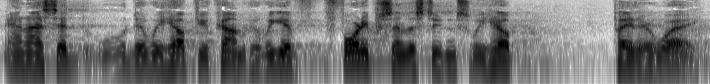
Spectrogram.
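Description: A man with a gravelly, slightly raised voice lectures to a student audience. He talks earnestly and conversationally, moving easily into anecdotes. The sound carries a long echo from a large hall. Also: on the high side, fairly even intonation, fairly quick. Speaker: public speaker addressing university students.

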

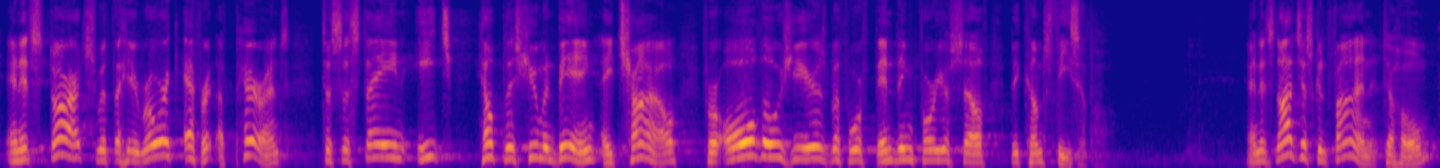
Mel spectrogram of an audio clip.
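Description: A man in his seventies from the American South, a journalist giving a measured speech with dramatic pauses that trail off to a low hush. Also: animated. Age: 70s.

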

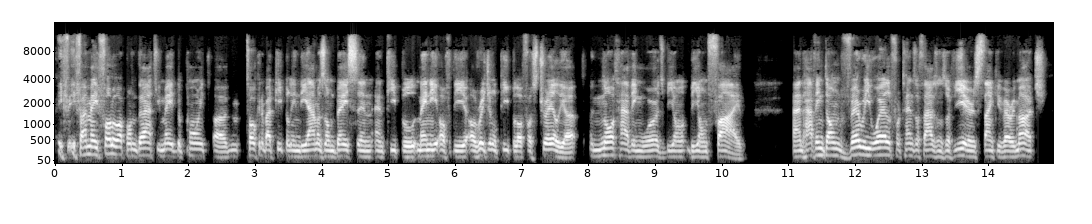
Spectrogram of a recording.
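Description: A man with a Swiss accent moderating an academic panel's questions, halting with many restarts. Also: mid-range voice, steady tone.

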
